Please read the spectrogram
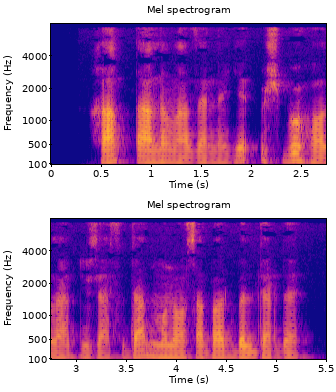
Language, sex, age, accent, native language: Uzbek, male, 18-24, Buxoro, Uzbek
